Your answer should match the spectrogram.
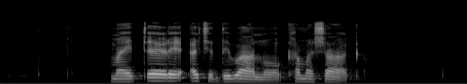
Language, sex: Venda, male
